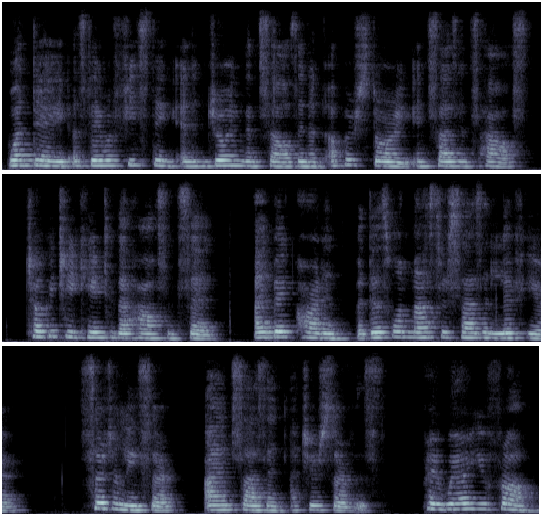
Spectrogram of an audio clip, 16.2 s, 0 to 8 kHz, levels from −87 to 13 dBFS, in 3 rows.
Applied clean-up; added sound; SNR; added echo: neural mask model DeepFilterNet 3.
